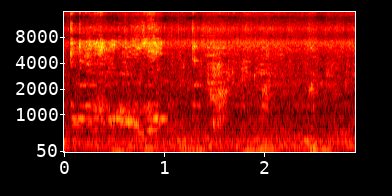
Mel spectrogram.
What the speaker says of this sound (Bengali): এখন মশলাটাকে ভালো করে কষানো হচ্ছে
